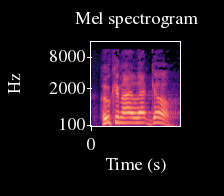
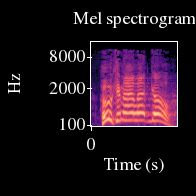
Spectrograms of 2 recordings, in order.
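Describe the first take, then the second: First: Mock president. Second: Hammed-up president. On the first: Imitating a president. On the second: Imitated again, higher and louder.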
